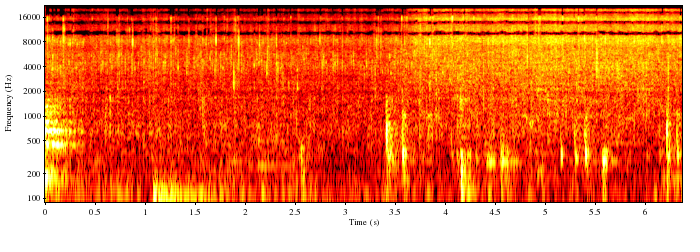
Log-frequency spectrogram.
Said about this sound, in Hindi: प्याज के साथ ही मैं ये चिकन ऐड कर दूंगा इसके अंदर।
